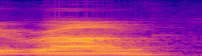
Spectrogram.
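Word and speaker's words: rừng: The indigenous people called them Ngoi Rung. Ngoi Rung is pronounced Nui Run, Of course it is.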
